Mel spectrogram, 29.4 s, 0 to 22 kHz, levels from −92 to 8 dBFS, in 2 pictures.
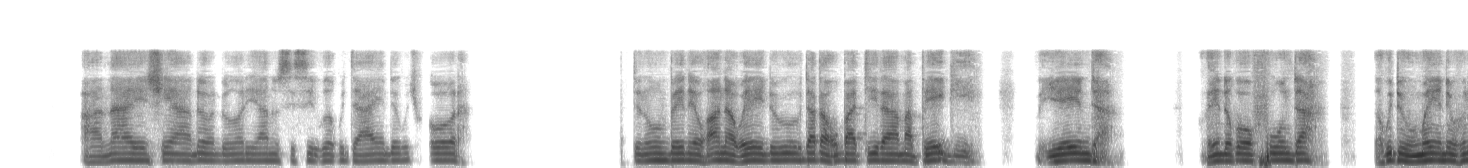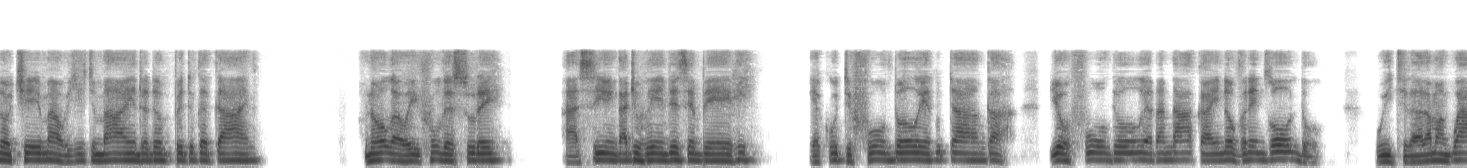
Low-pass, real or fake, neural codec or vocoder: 7.2 kHz; fake; codec, 16 kHz, 1.1 kbps, Voila-Tokenizer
